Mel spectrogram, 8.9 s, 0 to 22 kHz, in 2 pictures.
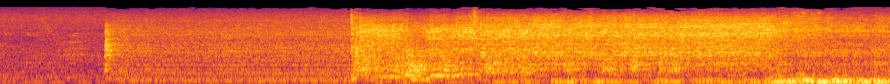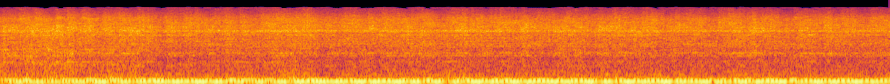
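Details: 1979 AMC Spirit AMX, carbureted AMC 304 V8 rebuilt about 20,000 miles ago, after a Carb Cheater install and reconnecting the ignition coil wires: cranks, catches and settles into a steady low, even idle rumble with no misses or knocks. Normal idle.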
